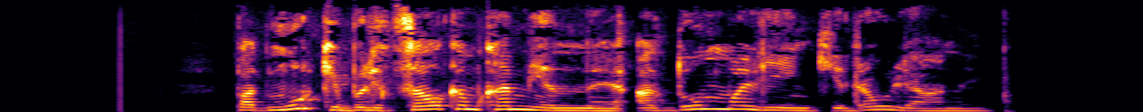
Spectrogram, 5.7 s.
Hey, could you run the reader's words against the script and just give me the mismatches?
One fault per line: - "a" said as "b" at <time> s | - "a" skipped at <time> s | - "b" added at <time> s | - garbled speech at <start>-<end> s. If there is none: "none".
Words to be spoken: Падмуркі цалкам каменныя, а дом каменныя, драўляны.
- "былі" added at 1.8 s
- "каменныя" said as "маленькі" at 3.7 s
